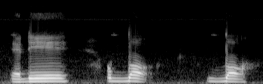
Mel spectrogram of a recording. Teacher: Tapi kalau saya pribadi sudah terbiasa dengan ee mengangkat sisi lidah sebelah kiri ke arah gigi geraham bagian ee atas kiri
